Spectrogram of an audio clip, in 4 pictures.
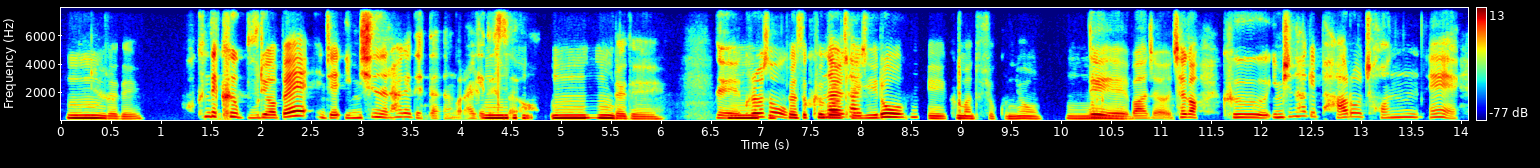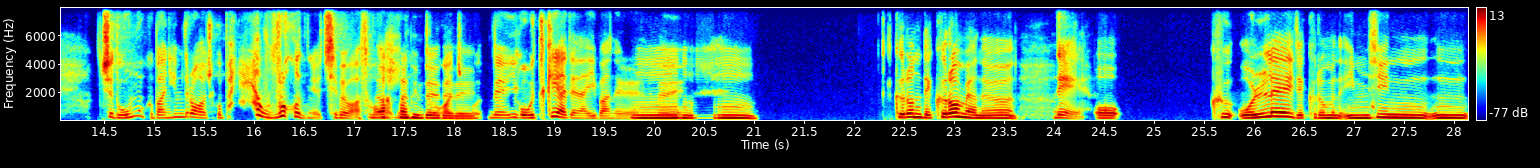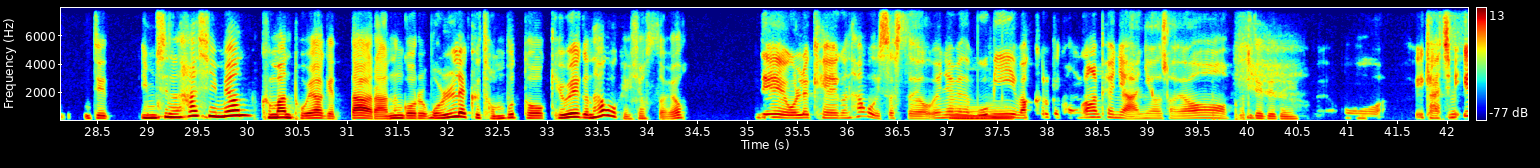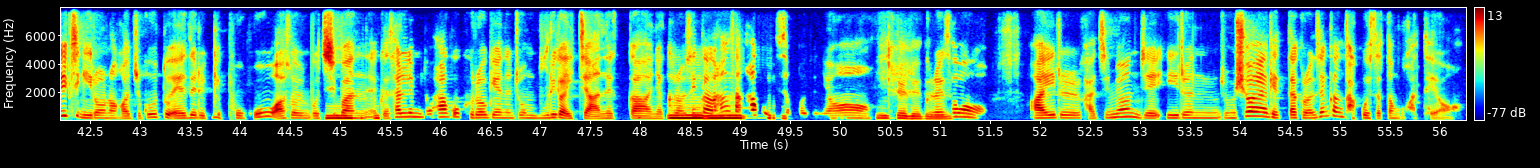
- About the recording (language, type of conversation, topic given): Korean, podcast, 직장을 그만둘지 말지 고민될 때, 보통 어떤 요인이 결정적으로 작용하나요?
- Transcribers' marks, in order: tapping; distorted speech; other background noise; laughing while speaking: "아"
